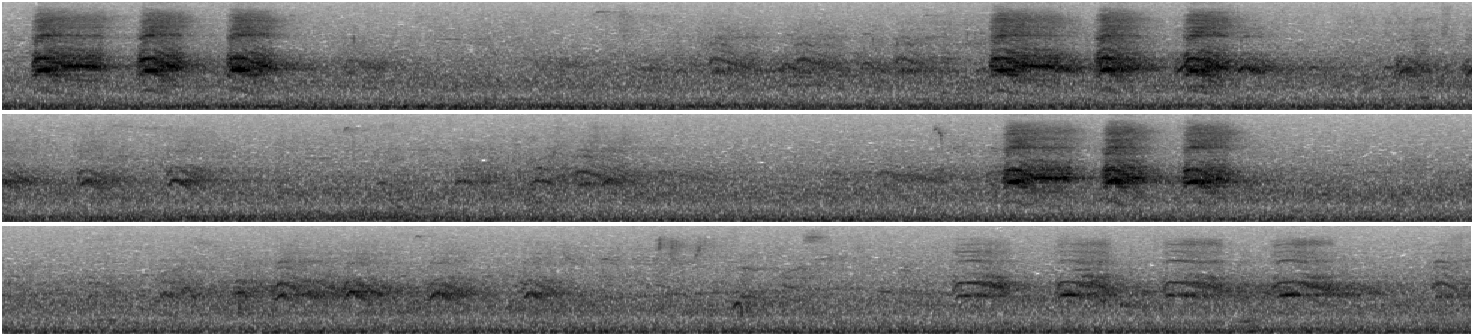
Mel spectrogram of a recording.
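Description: A bird calling outdoors in quick sets of three short calls, repeated about every ten seconds, with fainter calls in between and a softer set of four near the end.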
